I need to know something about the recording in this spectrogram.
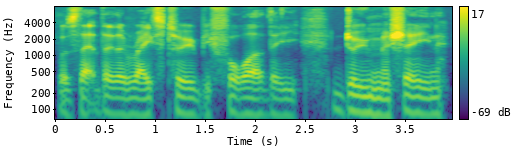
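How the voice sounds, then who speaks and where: Low-voiced man, chatting wryly. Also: flat delivery, takes it slowly, darkish tone, no room sound, studio quality. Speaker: podcast co-host reviewing films. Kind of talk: casual chat.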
